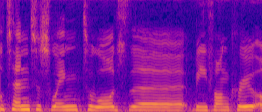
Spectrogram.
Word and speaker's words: en croûte: Help me pronounce that. – Beef en croûte. – Beef en croûte. – There you go. – Like beef en croûte. In French, yeah.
